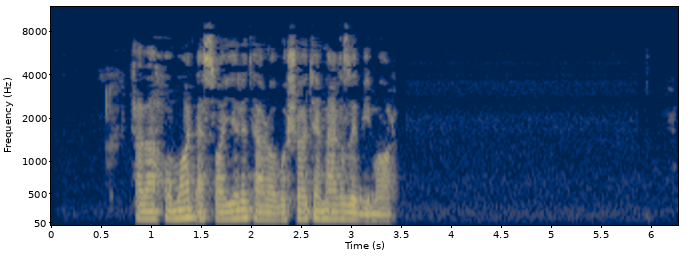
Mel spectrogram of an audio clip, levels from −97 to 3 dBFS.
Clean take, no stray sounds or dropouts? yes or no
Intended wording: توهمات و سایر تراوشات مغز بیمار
yes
